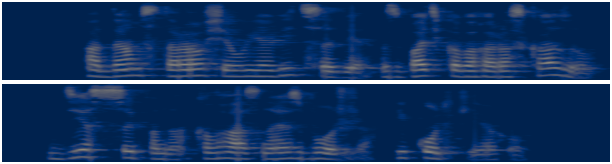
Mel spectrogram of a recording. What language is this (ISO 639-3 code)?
bel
